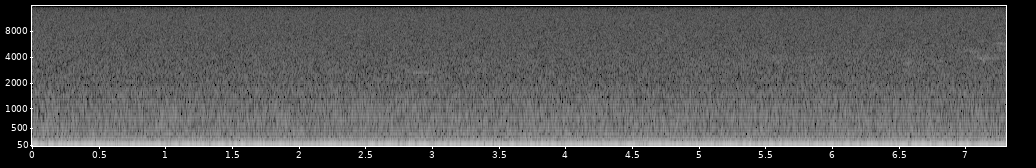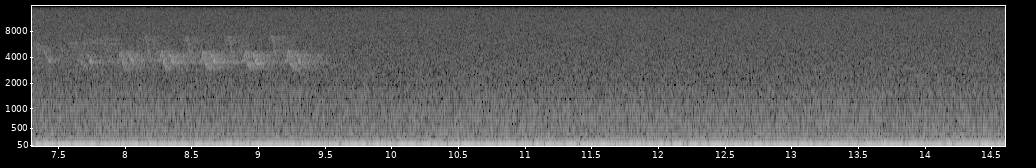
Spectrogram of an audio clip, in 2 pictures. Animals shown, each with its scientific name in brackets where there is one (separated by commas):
Ovenbird (Seiurus aurocapilla), Black-throated Blue Warbler (Setophaga caerulescens)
